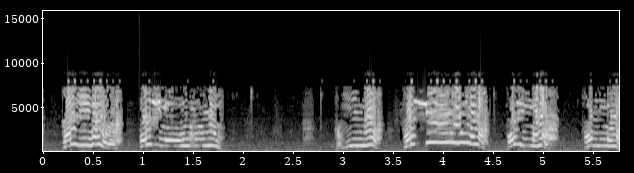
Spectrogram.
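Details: Female Siberian husky inside a small vehicle, following a truck hauling a trailer of sheep and excited by their smell from high prey drive. She gives six loud, harmonic, yodelling whine-howls that rise and fall, in bursts separated by brief pauses.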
